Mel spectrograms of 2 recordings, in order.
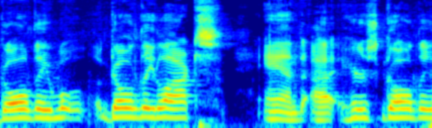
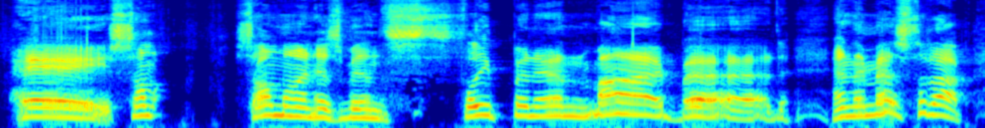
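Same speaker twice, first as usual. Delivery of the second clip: loud, slow, raised bear voice; Papa Bear angry; 5 semitones higher, 6 dB louder, slower than usual. Acted. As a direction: stretch out the outrage loudly. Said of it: "and he says".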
